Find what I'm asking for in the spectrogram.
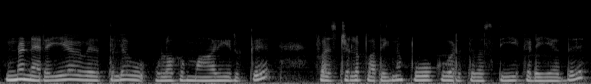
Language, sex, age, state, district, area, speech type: Tamil, female, 30-45, Tamil Nadu, Erode, rural, spontaneous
